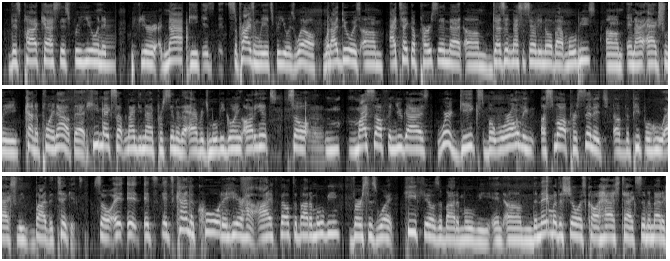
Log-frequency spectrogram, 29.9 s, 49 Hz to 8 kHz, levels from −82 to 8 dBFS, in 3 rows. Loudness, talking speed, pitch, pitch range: -14 LUFS, 220 wpm, 190 Hz, 175-210 Hz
